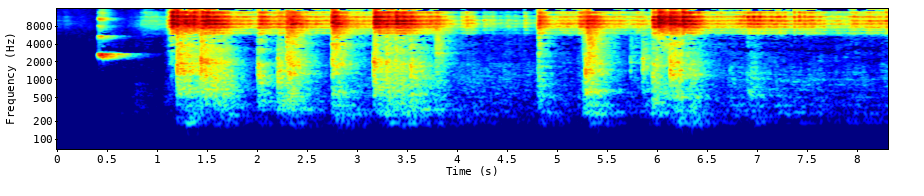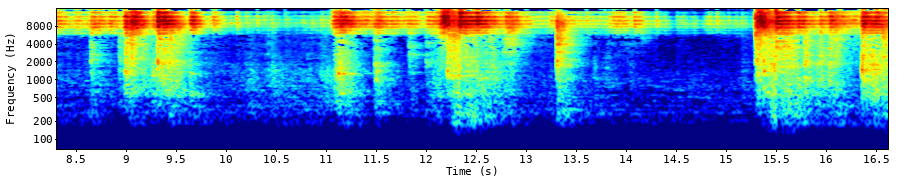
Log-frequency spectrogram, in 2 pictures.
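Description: Showdown rally: the rattling showdown ball, filled with small metal beads, rolls and rattles across the wooden table and is struck back and forth with sharp knocks against the players' bats and the table's side walls. After a near-quiet start, the rally gets going about a second in, with knocks every second or two.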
